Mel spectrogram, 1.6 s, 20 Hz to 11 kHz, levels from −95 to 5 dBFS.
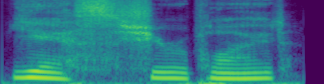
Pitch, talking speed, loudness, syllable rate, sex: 185 Hz, 110 wpm, -16 LUFS, 2.8 syllables/s, female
